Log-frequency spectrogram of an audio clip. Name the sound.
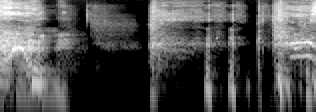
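cough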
